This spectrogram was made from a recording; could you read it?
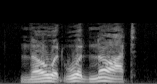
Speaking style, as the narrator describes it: the Baron growled

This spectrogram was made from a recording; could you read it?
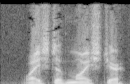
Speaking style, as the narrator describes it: Turok muttered

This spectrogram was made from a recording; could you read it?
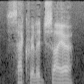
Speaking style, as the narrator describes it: Fenring murmured

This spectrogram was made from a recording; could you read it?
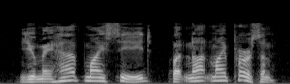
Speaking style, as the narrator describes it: Paul said

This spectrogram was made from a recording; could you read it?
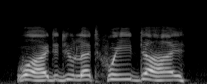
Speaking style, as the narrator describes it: Idaho moaned

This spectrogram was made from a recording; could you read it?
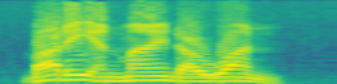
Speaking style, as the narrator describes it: Kor responded, his voice as sharp as his blade

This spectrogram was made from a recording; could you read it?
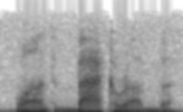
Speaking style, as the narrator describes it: the Futar said

